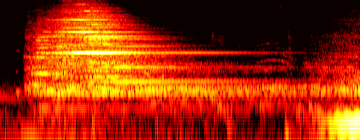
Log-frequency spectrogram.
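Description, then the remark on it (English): A cymbal edge bowed with a violin bow, swelling into a shimmering, bell-like metallic drone with high overtones that peaks, slowly fades, then swells again as a voice begins at the end. “And it makes the edge of the cymbal vibrate.”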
